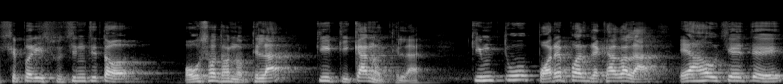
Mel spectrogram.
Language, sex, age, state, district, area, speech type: Odia, male, 60+, Odisha, Dhenkanal, rural, spontaneous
